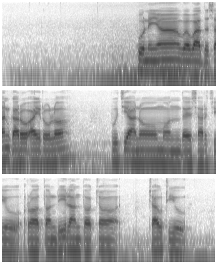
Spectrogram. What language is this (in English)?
Javanese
